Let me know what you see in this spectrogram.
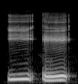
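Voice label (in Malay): "ea", Malay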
